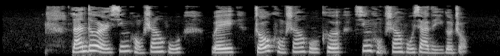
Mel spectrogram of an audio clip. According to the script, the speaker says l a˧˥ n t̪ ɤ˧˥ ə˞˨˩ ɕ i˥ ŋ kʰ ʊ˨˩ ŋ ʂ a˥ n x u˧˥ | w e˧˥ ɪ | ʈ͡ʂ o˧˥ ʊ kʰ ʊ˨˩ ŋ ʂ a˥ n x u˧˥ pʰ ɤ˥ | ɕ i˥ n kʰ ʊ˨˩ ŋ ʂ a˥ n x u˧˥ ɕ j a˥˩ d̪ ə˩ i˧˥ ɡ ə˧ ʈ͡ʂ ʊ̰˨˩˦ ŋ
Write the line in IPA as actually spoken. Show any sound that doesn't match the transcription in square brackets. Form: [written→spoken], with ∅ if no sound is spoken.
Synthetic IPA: l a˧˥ n t̪ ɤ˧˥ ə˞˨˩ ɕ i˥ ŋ kʰ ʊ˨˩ ŋ ʂ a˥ n x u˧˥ | w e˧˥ ɪ | ʈ͡ʂ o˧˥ ʊ kʰ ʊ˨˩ ŋ ʂ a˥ n x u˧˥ [pʰ→kʰ] ɤ˥ | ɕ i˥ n kʰ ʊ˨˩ ŋ ʂ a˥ n x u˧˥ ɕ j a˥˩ d̪ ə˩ i˧˥ ɡ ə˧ ʈ͡ʂ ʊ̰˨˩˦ ŋ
